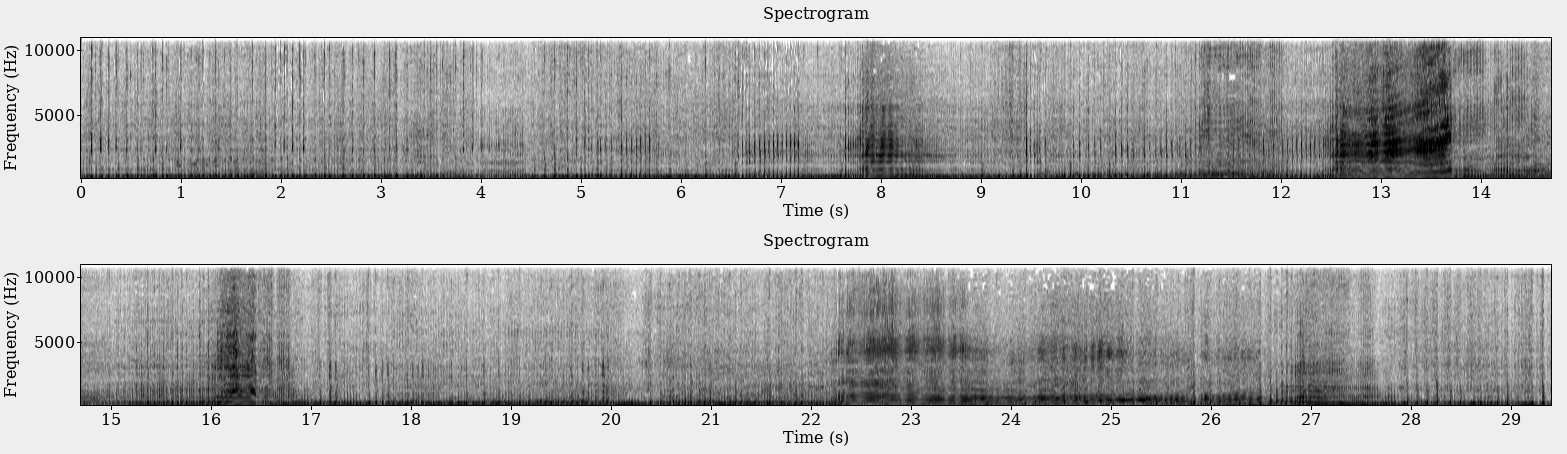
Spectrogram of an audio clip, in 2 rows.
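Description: Racing motorcycle engines of 150 cc horizontal-cylinder ('sleep engine') drag bikes running on open exhausts: a steady idle broken by repeated throttle blips. The blips come about five times, rising and falling in pitch, with a quick up-and-down burst of revs a little past the middle.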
